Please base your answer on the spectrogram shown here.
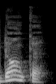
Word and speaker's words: donc: eh ben dis donc on dit ben dis donc on ne dit pas on ne prononce pas le C ben dis donc et ben dis donc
